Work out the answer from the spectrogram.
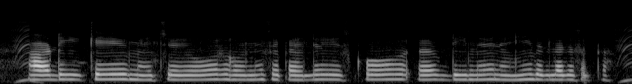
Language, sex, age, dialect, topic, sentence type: Hindi, female, 18-24, Awadhi Bundeli, banking, statement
